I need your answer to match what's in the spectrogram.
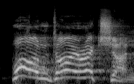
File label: Anouncer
